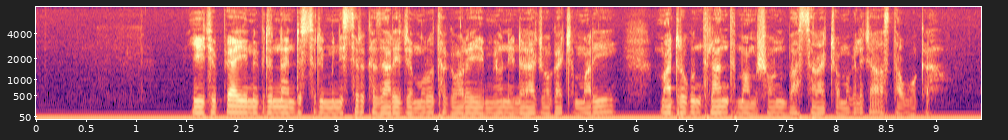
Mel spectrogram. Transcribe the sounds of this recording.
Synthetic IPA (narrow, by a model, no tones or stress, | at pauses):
jɛit̪jo̞pʼːjajɛnɨɡd̪ɨnːaind̪ust̪ɨɾiminist̪ʰeɾkʰəzaɾe̞d͡ʒɛmːɨɾo̞t̪ʰəɡbaɾawjɛmːiho̞njɛnəlad͡ʒwaɡat͡ʃʼɛmːaɾi | mad̪ɾəɡunt̪ʰɨlant̪mamʃawnbəasːəɾat͡ʃʼːəwməɡlət͡ʃʼa̰ːst̪ʰawːɔkʼə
